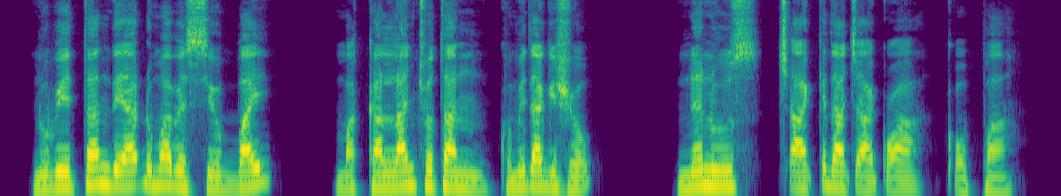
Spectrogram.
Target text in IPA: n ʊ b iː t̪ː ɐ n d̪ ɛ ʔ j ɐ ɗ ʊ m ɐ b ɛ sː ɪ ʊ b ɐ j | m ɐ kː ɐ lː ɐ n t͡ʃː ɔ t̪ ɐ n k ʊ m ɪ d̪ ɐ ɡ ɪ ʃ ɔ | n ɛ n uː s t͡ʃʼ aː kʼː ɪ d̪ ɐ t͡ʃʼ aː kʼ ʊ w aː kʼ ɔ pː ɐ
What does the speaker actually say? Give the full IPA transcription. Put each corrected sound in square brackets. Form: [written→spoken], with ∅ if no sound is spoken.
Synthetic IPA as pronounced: n ʊ b iː t̪ː ɐ n d̪ ɛ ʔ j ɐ ɗ ʊ m ɐ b ɛ sː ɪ ʊ [b→bː] ɐ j | m ɐ kː ɐ lː ɐ n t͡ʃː ɔ t̪ ɐ n k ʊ m ɪ d̪ ɐ ɡ ɪ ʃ ɔ | n ɛ n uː s t͡ʃʼ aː kʼː ɪ d̪ ɐ t͡ʃʼ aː kʼ ʊ w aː kʼ ɔ pː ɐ

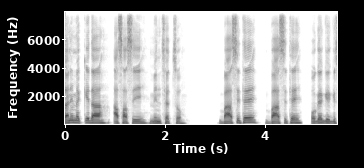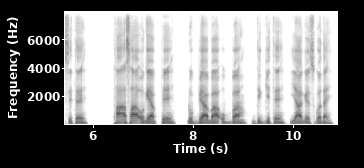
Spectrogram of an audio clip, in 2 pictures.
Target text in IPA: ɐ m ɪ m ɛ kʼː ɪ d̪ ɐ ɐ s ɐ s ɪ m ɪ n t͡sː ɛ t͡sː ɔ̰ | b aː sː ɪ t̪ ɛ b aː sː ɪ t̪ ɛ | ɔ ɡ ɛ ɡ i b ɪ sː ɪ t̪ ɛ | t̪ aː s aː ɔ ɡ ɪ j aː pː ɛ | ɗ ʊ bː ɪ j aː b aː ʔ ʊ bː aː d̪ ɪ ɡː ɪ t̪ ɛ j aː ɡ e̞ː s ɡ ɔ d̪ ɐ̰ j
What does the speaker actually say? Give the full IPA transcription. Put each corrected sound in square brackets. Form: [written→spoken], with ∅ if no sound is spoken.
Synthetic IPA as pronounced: ɐ [m→n] ɪ m ɛ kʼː ɪ d̪ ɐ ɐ s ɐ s ɪ m ɪ n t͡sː ɛ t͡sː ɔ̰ | b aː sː ɪ t̪ ɛ b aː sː ɪ t̪ ɛ | ɔ ɡ ɛ ɡ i [b→ɡ] ɪ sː ɪ t̪ ɛ | t̪ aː s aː ɔ ɡ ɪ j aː pː ɛ | ɗ ʊ bː ɪ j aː b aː ʔ ʊ bː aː d̪ ɪ ɡː ɪ t̪ ɛ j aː ɡ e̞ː s ɡ ɔ d̪ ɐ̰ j

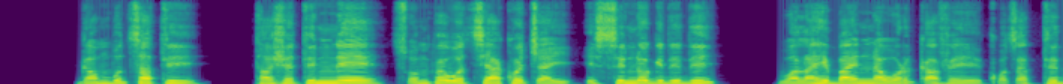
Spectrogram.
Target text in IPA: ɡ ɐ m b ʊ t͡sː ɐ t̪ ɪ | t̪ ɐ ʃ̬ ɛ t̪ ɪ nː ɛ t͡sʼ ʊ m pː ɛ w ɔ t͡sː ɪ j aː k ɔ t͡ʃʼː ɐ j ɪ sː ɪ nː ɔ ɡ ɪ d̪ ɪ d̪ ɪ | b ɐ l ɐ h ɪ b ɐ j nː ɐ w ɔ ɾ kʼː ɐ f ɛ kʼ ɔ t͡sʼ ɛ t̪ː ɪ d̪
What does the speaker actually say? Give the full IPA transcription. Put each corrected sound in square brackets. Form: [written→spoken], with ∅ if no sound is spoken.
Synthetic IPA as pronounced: ɡ ɐ m b ʊ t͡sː ɐ t̪ ɪ | t̪ ɐ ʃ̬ ɛ t̪ ɪ nː ɛ t͡sʼ ʊ m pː ɛ w ɔ t͡sː ɪ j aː k ɔ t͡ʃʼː ɐ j ɪ sː ɪ nː ɔ ɡ ɪ d̪ ɪ d̪ ɪ | [b→w] ɐ l ɐ h ɪ b ɐ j nː ɐ w ɔ ɾ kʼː ɐ f ɛ kʼ ɔ t͡sʼ ɛ t̪ː ɪ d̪

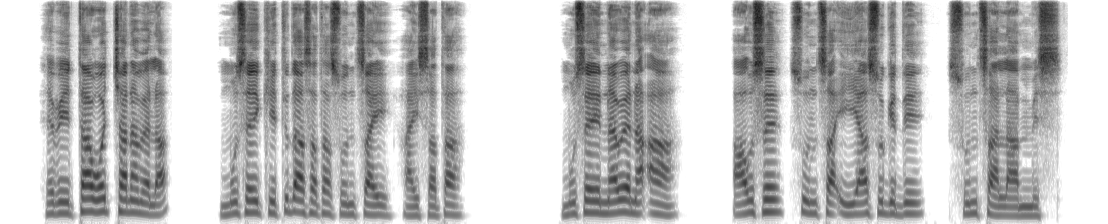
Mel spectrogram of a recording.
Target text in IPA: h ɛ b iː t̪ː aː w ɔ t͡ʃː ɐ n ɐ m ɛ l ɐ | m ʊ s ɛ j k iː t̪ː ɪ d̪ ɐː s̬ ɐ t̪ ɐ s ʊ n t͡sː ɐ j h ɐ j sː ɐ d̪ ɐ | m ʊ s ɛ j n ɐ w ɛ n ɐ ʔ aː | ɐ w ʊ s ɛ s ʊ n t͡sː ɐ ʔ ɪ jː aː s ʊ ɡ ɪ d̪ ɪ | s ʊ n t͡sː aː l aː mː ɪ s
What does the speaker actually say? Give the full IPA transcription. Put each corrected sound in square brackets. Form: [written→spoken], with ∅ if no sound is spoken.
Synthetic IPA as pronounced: h ɛ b iː t̪ː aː w ɔ t͡ʃː ɐ n ɐ m ɛ l ɐ | m ʊ s ɛ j k iː t̪ː ɪ d̪ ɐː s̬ ɐ t̪ ɐ s ʊ n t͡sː ɐ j h ɐ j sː ɐ [d̪→t̪] ɐ | m ʊ s ɛ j n ɐ w ɛ n ɐ ʔ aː | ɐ w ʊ s ɛ s ʊ n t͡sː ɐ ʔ ɪ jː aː s ʊ ɡ ɪ d̪ ɪ | s ʊ n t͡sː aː l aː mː ɪ s

